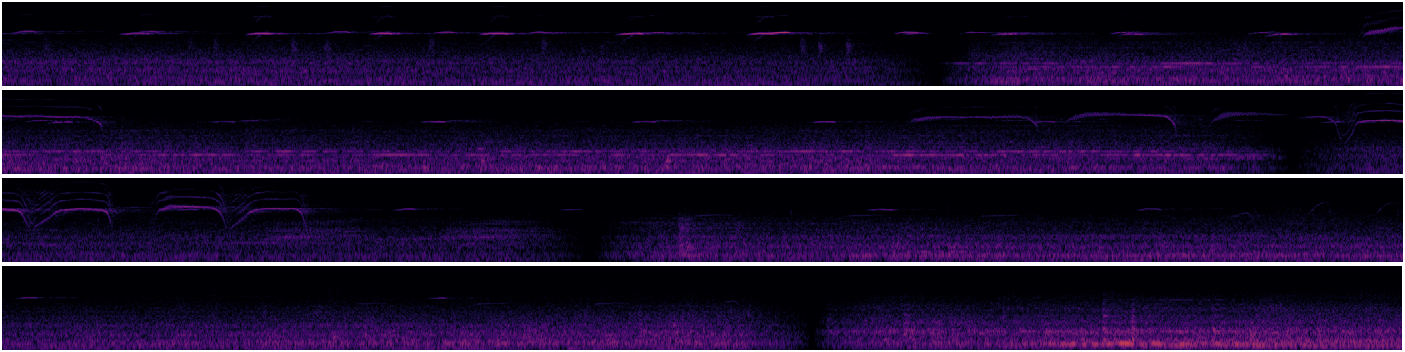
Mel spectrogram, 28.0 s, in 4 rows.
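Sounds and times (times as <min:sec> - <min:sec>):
bird chirping: 0:00.0 - 0:09.4, 0:10.1 - 0:21.4
distant city traffic hum: 0:00.0 - 0:28.0.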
